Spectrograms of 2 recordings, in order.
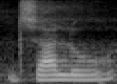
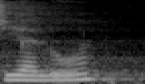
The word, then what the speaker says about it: Jialu: Am besten erinnere ich euch nochmal alle daran, dass Gazelle und ihr angeblicher Partner Jialu, es wird eigentlich Jalu ausgesprochen statt Jialu, do we care?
